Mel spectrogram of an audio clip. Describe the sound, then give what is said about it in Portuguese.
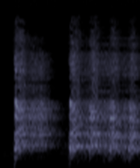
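Two loud, drawn-out distant dog barks, the second following a brief pause and lingering with a rough, harmonic tone; no one speaks. “Nós nos orientávamos só pelo afastado e cada vez mais assustador latido dos cachorros.”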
